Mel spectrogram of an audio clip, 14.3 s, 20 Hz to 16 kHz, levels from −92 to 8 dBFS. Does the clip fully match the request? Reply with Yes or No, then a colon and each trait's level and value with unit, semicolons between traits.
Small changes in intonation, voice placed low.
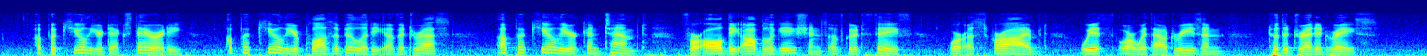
No: average, 3.7 semitones; low, 125 Hz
